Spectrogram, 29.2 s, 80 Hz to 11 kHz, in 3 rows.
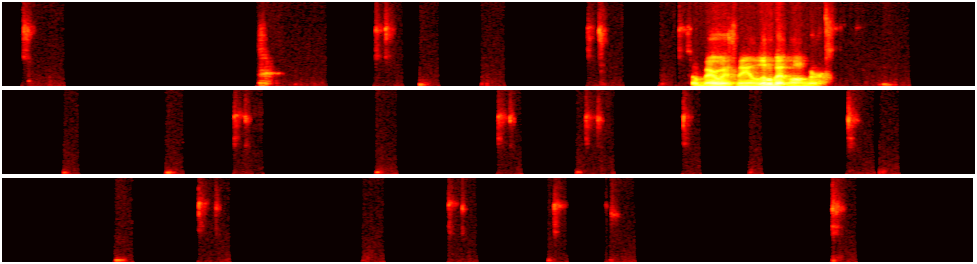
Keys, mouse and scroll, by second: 8.6 click, 9.2 5, 12.5 click, 15.5 click, 16.3 shift+click, 22.9 click, 28.5 click.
